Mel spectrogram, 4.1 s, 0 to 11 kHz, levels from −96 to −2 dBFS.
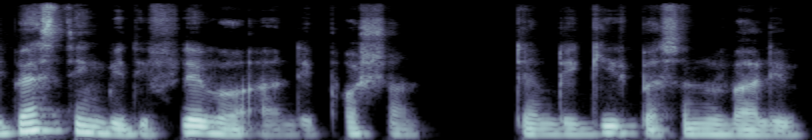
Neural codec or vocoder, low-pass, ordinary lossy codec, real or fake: none; 9.9 kHz; none; real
